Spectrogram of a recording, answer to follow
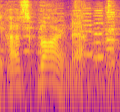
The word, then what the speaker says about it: Husqvarna: now how to say husqvarna you say husk like corn and barn like varnish without the ish and nah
